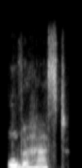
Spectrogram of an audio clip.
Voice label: "overhaste", Indian

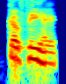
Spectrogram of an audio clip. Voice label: "kaffiyeh", Indian

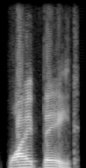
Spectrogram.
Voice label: "whitebait", American

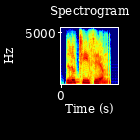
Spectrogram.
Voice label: "lutecium", Indian

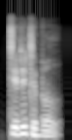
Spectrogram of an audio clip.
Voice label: "tidetable", Indian

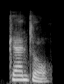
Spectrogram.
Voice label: "cantor", Indian

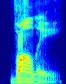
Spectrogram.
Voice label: "volley", American

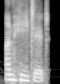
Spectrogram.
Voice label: "unheated", Indian

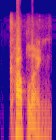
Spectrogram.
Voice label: "coupling", American

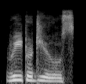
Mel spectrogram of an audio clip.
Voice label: "reproduce", Indian

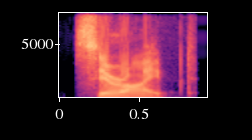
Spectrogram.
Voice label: "cirriped", American

